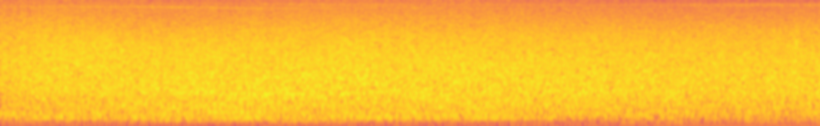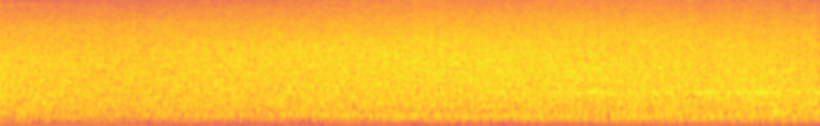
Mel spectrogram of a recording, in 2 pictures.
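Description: Steady, even rushing hiss of churning water, with no engine note to be heard.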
